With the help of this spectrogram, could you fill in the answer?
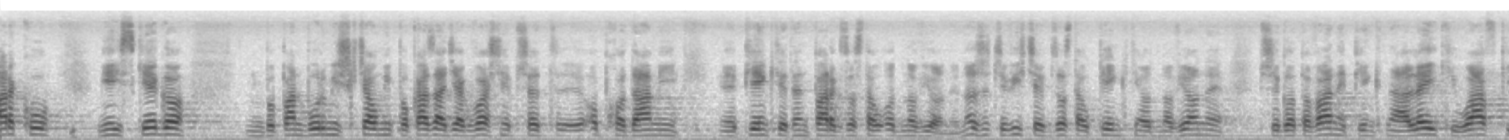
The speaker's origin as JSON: {"language": "Polish", "town": "Kraków", "region": "Lesser Poland", "country": "Poland", "tie": "born there", "said": "sam urodziłem się w jednym z największych polskich miast, w Krakowie"}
